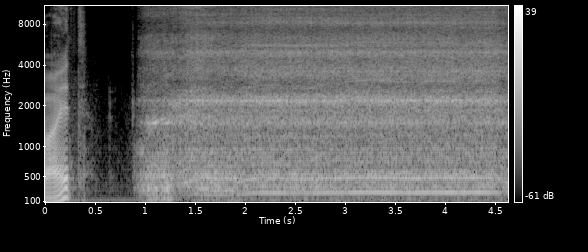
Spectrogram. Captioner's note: blender whirs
